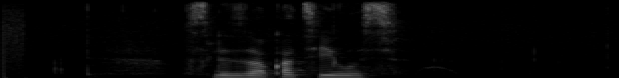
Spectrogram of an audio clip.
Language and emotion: Russian, neutral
